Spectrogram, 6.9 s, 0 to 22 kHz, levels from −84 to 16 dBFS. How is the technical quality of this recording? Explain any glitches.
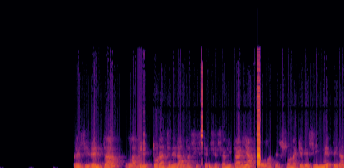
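Three short glitches interrupt the speech, at 2.74 to 2.90 s, 4.02 to 4.18 s and 5.07 to 5.21 s, the last just before "o la". Each puts energy at the wrong frequencies for a moment. The later two are the loudest and the first is about 10 dB quieter. They are corrupt frames that were decoded anyway: flipped bits in the compressed data gave the decoder wrong gains and codes across a handful of consecutive frames.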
